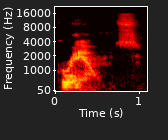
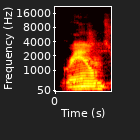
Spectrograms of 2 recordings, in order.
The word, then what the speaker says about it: Growns: pronouncing it correctly it's grounds like a crown yeah grounds rhymes with crowns yeah I don't want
